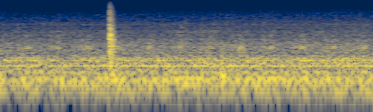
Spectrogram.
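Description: A car engine idles with a steady, low rumble that holds an even level throughout, broken only by one brief sharp click near the start, as the car stops at a checkpoint.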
